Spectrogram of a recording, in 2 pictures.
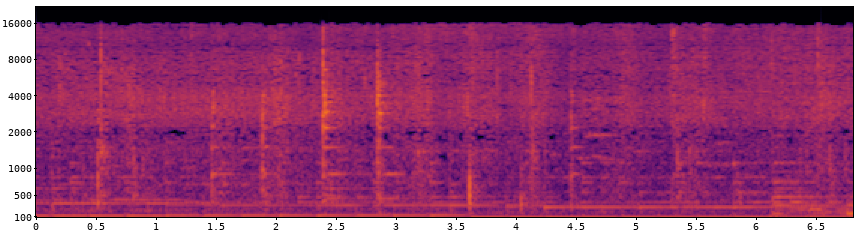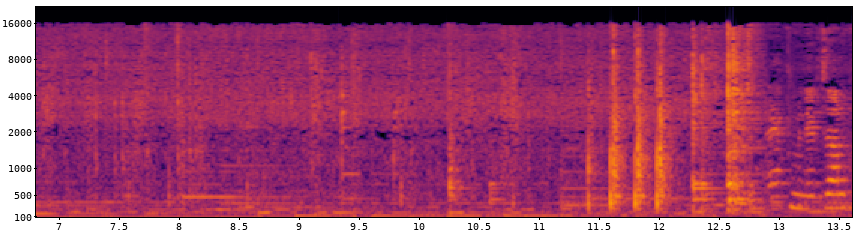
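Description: Beans stir-fried with coriander leaves sizzle in a pan under a spatula's scrapes and occasional metal clinks. The pace picks up near the end with quick clattering knocks, and a voice talks intermittently over it.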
